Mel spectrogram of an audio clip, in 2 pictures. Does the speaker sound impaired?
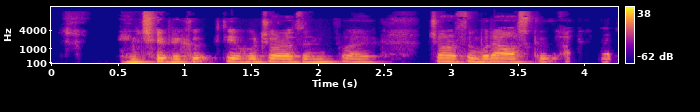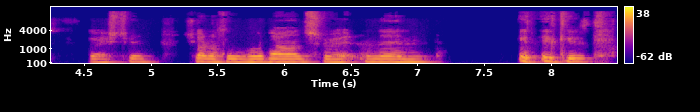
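Yes: Parkinson's disease; exercise training with physiotherapist after moving back to UK.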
